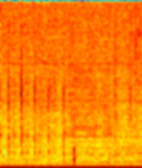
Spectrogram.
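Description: A steady low hum with a few faint, light ticks over it, the clearest about a second in.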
